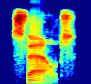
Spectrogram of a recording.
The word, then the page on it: svelte: British English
